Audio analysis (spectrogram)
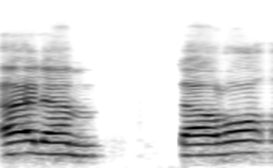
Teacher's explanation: سورۃ الفیل مکیہ، بسم اللہ الرحمن الرحیم، الم تر کیف، الم تر، حمزہ کے اوپر زبر ہے اور لام کو میم سے ملانا ہے۔ الم تر، را کو موٹا کر کے پڑھنا ہے کیونکہ را کے اوپر زبر ہے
